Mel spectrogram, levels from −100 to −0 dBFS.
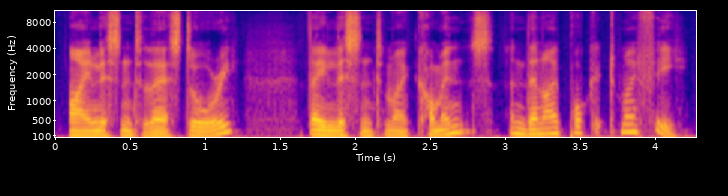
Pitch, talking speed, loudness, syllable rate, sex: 130 Hz, 225 wpm, -17 LUFS, 5.9 syllables/s, male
